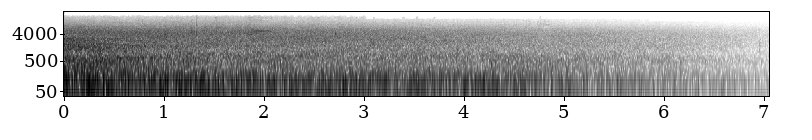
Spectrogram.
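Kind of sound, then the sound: nature, rushing waterfall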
